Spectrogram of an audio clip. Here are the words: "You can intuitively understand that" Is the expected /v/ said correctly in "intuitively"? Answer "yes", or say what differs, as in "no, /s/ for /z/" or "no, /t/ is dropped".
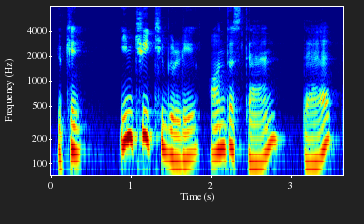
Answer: no, /b/ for /v/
